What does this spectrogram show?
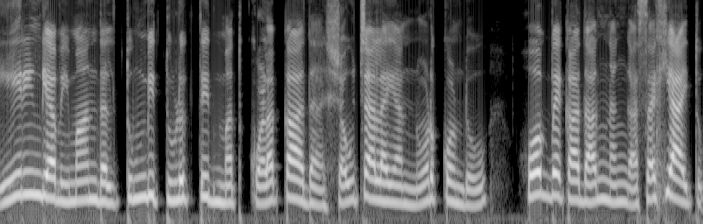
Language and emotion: Kannada, disgusted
